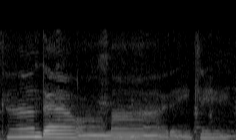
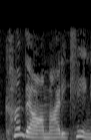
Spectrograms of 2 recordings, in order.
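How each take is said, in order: First: It is mumbled flatly with little energy. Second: It is spoken clearly with lively energy. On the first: The words are said without caring about them. The speaker calls it wrong. "here's how people sing it. ... They just mumble it like that" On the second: The words are felt as powerful and moving. The speaker calls it right. "these words are unbelievable"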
